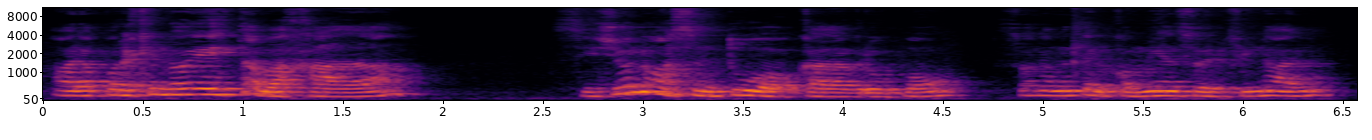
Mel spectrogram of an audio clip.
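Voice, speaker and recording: A man teaching bandoneon, explaining in a thoughtful way with many pauses and sung-out rhythms. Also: fairly high pitch, over music. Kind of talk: instructional explanation. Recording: echoey room, voice from a distance.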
